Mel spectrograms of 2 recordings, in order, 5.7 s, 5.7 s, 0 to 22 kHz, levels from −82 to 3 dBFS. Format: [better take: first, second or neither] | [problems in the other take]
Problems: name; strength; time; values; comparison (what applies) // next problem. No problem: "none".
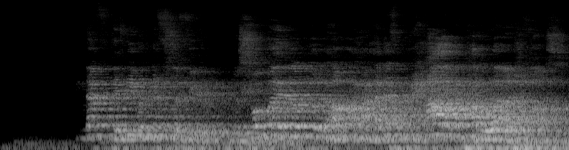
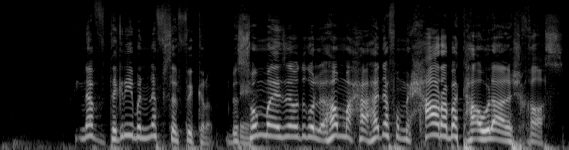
second | off-mic speech; far // room echo; strong; dies away in 2.8 s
